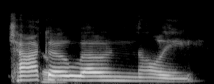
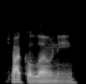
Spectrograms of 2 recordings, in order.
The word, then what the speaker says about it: Chocolonely: Right, but I think it's pronounced different. Like they're thinking like chocolate. So chocolonely.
